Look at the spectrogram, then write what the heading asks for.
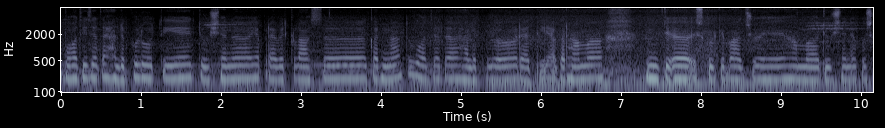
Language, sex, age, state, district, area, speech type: Urdu, female, 18-30, Uttar Pradesh, Aligarh, urban, spontaneous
